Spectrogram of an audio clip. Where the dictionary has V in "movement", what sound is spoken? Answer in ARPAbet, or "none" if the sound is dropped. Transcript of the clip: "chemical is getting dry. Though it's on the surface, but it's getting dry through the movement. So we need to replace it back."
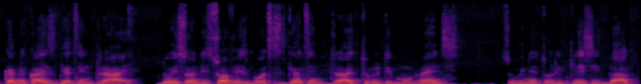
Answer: V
